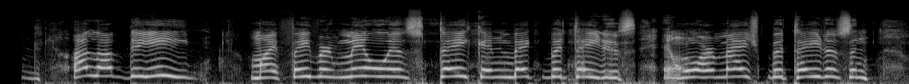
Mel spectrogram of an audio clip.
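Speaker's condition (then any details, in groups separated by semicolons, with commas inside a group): Cerebral palsy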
